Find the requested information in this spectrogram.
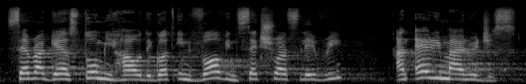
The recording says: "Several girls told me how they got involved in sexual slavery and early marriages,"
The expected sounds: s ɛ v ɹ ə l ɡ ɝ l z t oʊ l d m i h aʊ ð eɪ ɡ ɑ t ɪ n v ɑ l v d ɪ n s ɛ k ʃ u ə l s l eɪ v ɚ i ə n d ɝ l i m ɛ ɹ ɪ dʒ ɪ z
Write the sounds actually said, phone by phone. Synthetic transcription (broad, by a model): s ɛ v ɹ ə l ɡ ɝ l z t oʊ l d m i h aʊ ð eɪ ɡ ɑ t ɪ n v ɑ l v d ɪ n s ɛ k ʃ u ə l s l eɪ v ɚ i ə n d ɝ i m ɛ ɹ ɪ dʒ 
